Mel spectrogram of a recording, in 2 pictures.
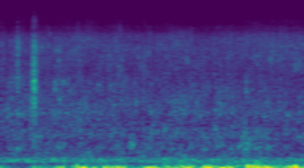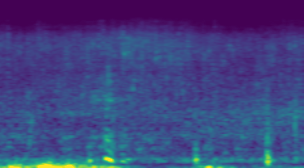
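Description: Wind rumbling on the microphone over faint water noise as a striped bass is lifted out of a canal, with a few short knocks in the second half.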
